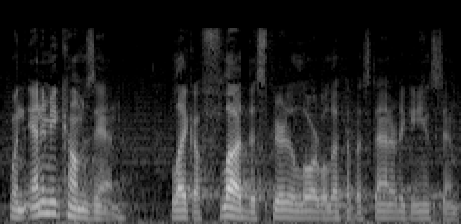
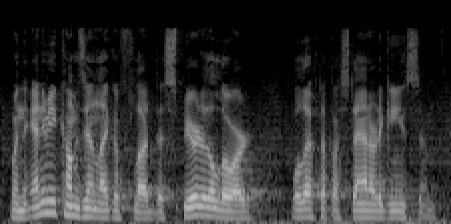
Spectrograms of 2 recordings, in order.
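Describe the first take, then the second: First: The pause comes after the word in. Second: The pause comes after the word flood. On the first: God's help arrives like a flood. "let's move that comma, and let's read it like this" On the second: The enemy arrives like a flood. "that's normally how you do it"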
